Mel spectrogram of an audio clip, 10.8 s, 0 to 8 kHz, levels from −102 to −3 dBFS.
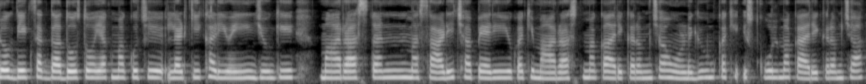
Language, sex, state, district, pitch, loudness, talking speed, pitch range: Garhwali, female, Uttarakhand, Tehri Garhwal, 240 Hz, -27 LUFS, 165 wpm, 230-245 Hz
